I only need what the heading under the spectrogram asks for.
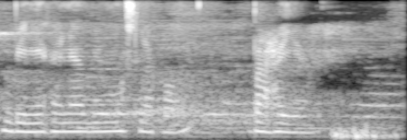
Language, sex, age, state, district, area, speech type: Bodo, female, 18-30, Assam, Chirang, rural, spontaneous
